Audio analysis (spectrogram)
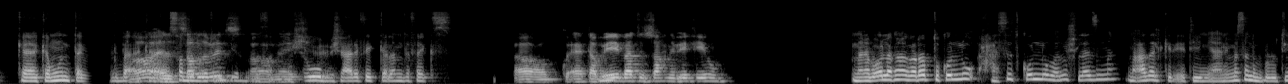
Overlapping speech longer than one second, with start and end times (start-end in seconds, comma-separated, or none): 1.3-3.5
